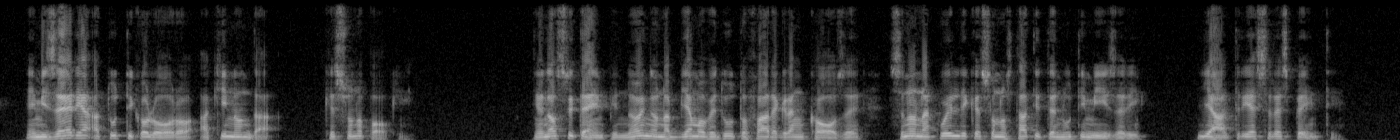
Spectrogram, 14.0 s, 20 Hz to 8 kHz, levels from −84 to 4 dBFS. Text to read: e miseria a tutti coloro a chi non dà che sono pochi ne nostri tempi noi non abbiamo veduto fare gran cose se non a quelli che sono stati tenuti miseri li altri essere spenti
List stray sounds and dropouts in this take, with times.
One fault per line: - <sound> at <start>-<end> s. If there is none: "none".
none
